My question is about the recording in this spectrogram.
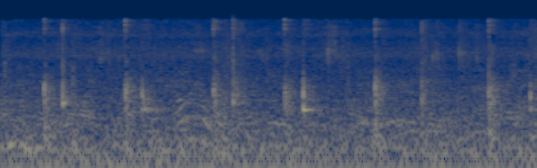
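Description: Table tennis rally: the celluloid ball clicking off the paddles and bouncing on the table, about three hits a second in an uneven rhythm.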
